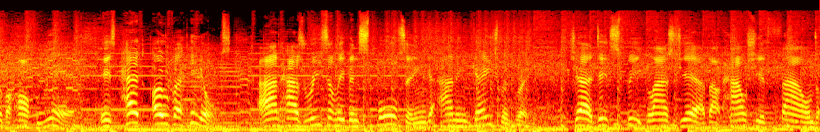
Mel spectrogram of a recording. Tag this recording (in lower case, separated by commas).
speech, music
